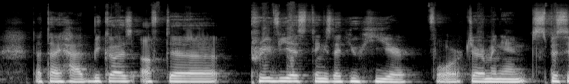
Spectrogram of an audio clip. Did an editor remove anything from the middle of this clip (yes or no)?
yes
